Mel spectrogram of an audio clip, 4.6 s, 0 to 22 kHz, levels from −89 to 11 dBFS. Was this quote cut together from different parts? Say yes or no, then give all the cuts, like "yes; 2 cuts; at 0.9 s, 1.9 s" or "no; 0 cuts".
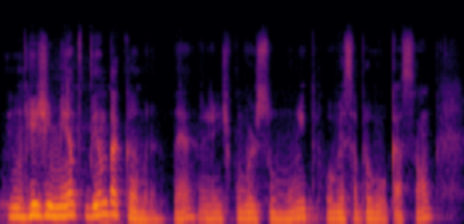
yes; 1 cut; at 2.0 s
